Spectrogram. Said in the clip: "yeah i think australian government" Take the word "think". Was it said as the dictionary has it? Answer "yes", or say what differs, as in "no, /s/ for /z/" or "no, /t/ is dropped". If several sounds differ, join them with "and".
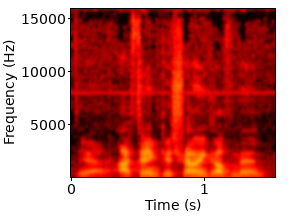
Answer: yes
